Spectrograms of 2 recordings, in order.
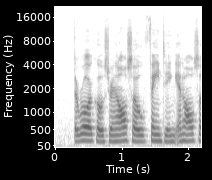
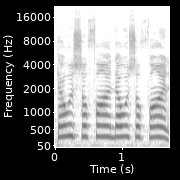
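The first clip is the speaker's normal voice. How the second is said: higher, bright imitation of thrilled friends; gushing friends; 8 semitones higher than usual. Imitating friends gushing about the ride, higher and thrilled. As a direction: gush like the ride was amazing.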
